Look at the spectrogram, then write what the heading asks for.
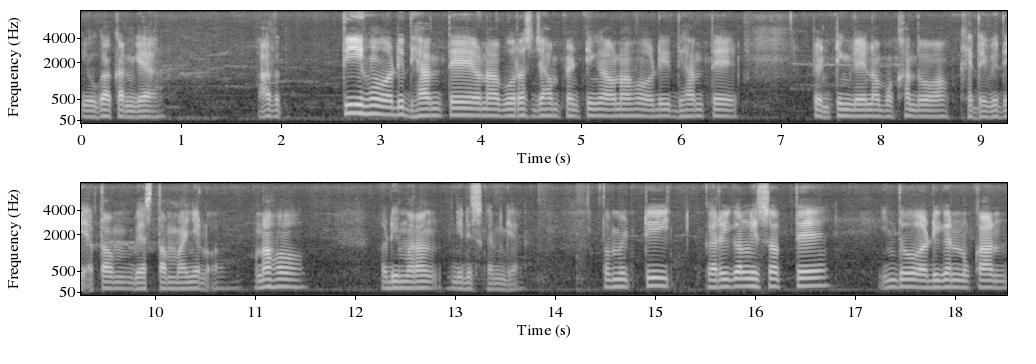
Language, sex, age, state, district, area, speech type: Santali, male, 45-60, Jharkhand, Bokaro, rural, spontaneous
